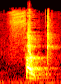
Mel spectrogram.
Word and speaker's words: folk: somewhere as well it's there's no l imagine the L is not there it's got an on the end if you like but it's folk folk very good and the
